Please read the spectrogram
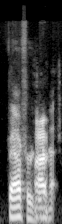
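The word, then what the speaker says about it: Fafhrd: I assume this you're supposed to say, how do you pronounce this name? Fafford.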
